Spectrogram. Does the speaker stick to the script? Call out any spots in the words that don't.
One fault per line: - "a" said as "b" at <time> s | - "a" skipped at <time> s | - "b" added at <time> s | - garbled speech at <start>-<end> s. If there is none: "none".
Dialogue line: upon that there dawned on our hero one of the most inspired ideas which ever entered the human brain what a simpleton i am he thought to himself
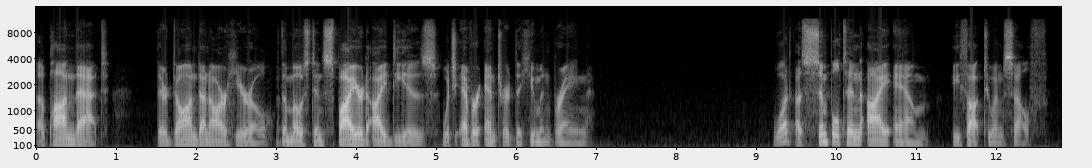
- "one" skipped at 2.9 s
